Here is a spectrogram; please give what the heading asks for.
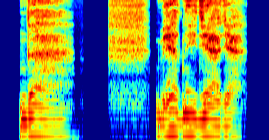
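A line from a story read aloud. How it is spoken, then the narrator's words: Sighing. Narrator (Russian): вздохнул Жиль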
